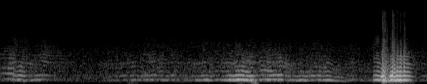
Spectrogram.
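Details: Hive interior full of honey bees humming in a low, wavering drone that rises gently mid-clip, then a loud close buzz flares up near the end.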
